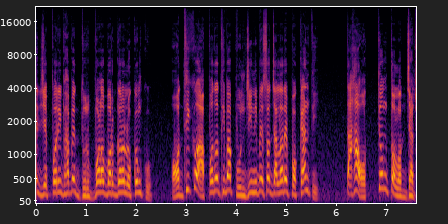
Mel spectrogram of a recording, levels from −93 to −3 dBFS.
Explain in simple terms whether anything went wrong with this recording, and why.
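Nothing went wrong here.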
